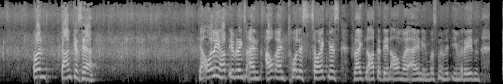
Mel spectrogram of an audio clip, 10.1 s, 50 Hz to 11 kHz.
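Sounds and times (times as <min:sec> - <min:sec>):
audience applause: 0:00.0 - 0:05.6
speech: 0:00.7 - 0:02.0, 0:04.0 - 0:10.0.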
